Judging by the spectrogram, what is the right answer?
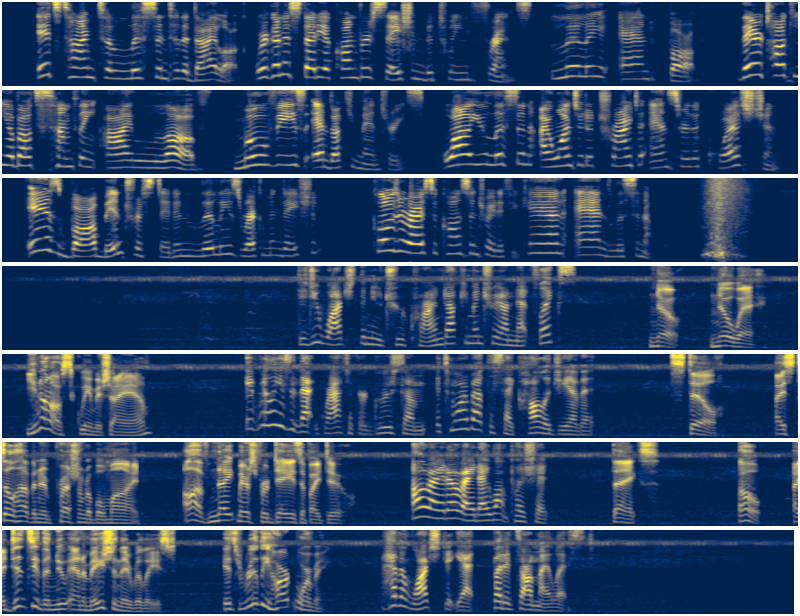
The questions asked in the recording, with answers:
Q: Is Bob interested in Lily's recommendation?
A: Okay, so he is not very interested in this recommendation.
